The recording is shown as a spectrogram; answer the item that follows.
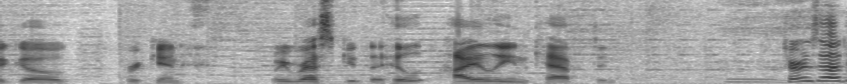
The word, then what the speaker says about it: Hylian: We rescued the Hylian captain. Turns out it's actually pronounced Hylian, not Hylian.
